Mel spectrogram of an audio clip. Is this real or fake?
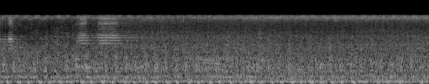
real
